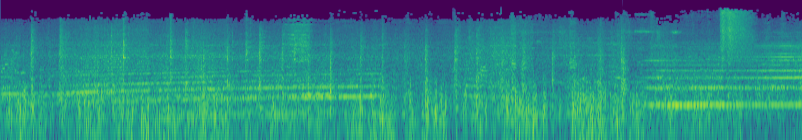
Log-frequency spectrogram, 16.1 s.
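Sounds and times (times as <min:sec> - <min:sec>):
train wheels clicking over rail joints: 0:00.5 - 0:15.0
train motor whine: 0:12.1 - 0:16.0.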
